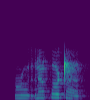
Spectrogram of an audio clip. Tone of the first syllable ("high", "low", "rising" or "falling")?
low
